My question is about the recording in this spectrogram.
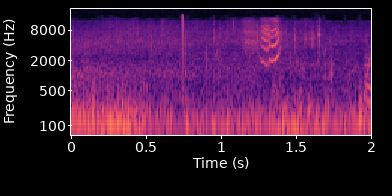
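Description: Wind buffeting the microphone with water lapping at a kayak hull, a steady low rumble, with one click and a short high squeak a little past the middle.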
